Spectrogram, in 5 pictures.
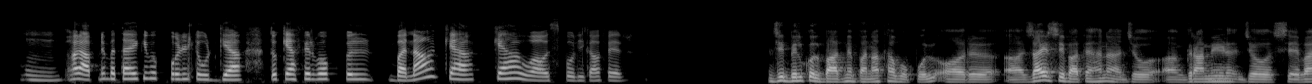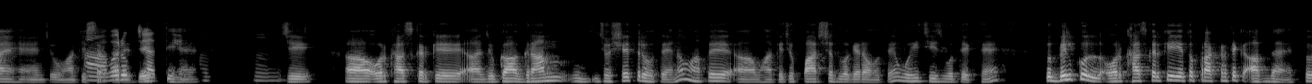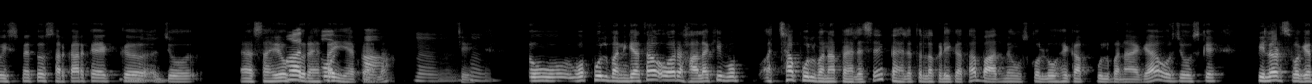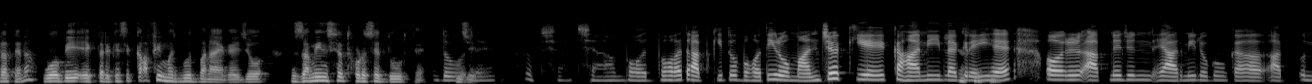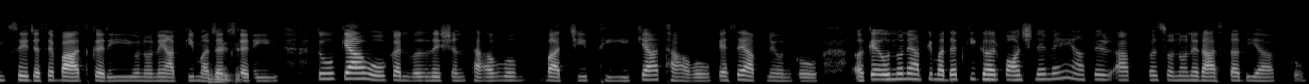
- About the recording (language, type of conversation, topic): Hindi, podcast, बाढ़ या तूफान में फँसने का आपका कोई किस्सा क्या है?
- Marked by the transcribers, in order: tapping; in English: "पिलर्स"; chuckle; in English: "आर्मी"; in English: "कन्वर्ज़ेशन"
